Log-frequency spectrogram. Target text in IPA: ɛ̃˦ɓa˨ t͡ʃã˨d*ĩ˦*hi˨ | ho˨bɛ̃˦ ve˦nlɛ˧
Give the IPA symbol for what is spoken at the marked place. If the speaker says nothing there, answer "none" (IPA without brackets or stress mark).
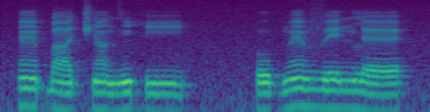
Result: ĩ˨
